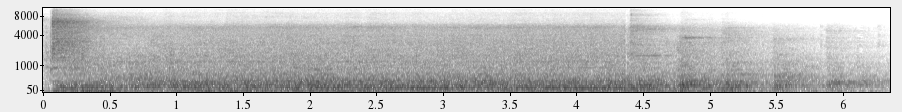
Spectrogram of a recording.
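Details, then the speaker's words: New Holland T8020 tractor, Cummins 8.3 L diesel, first start after installing new Bosch injectors: settles right after firing into an even steady idle clatter, no misses or hunting; not yet tested under load. "it starts so that's a good sign now we'll just have to try it out under load"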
